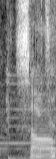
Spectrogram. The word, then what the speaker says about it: psalm: It's a psalm, if you want to. – What's a psalm? – Sorry, did I not pronounce that right? Psalm? – It's a psalm.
